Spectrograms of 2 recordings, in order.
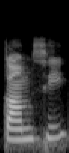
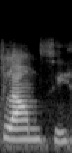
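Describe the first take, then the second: First: No L sound follows the first consonant. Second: An L sound follows the first consonant. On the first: It is the actual pronunciation. The speaker calls it right. "Actually এর উচ্চারণ কিন্তু কামসি" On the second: It helps recall the spelling. The speaker calls it wrong. "Spelling এর জন্য আমি ক্লাম ক্লাম বলি"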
